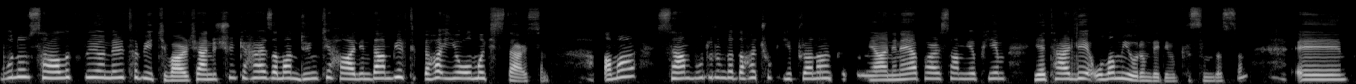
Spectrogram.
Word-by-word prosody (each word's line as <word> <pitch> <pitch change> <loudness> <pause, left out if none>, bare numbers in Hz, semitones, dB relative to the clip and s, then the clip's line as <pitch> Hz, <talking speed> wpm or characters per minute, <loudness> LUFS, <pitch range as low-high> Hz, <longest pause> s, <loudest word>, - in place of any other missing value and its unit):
Bunun 320 +6 0
sağlıklı 320 0 +2
yönleri 315 0 +1
tabii 295 -4 -3
ki 200 -3 -8
var. 190 0 +5
Yani 235 0 +3
çünkü 300 +4 -7
her 300 +1 +1
zaman 285 -2 +2
dünkü 270 +6 -3
halinden 265 +1 +3
bir 335 0 +4
tık 280 - -23
daha 255 +5 +3
iyi 275 0 -3
olmak 280 0 +1
istersin. 165 -2 -4 0.5
Ama 330 +11 +3 0.2
sen 280 0 +2
bu 305 +2 -7
durumda 305 -2 -4
daha 275 +3 -1
çok 310 -1 -15
yıpranan 265 +3 -1
kısım, 215 -5 -12
yani 210 +1 +2
"Ne 230 - 0
yaparsam 265 0 -1
yapayım 265 +1 -6 0.3
yeterli 255 +3 +2
olamıyorum." 230 -7 0
dediğin 155 -2 -7
kısımdasın. 170 - -12 0.5
Eee, 220 0 +1
270 Hz, 155 wpm, -20 LUFS, 230-300 Hz, 0.5 s, var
